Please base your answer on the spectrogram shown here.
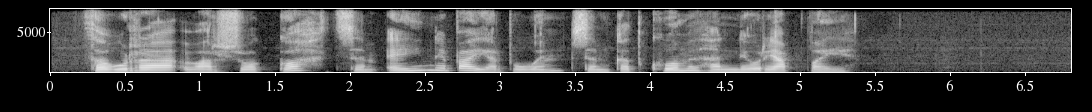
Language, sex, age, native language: Icelandic, female, 30-39, Icelandic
